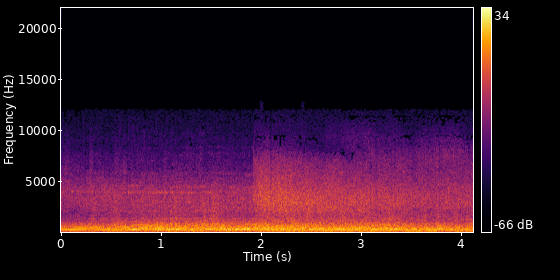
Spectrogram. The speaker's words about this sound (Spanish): Baja la escalera de una boca de metro.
